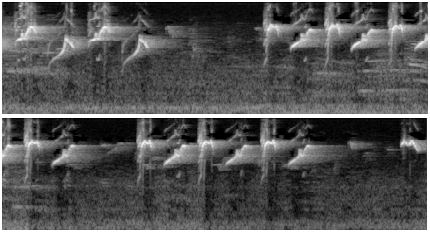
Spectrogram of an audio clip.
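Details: Cinereous tit in full song: very high, thin, sharply rising two-part notes repeated in quick bursts of four to five, with short pauses between bursts and a faint low hum beneath.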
